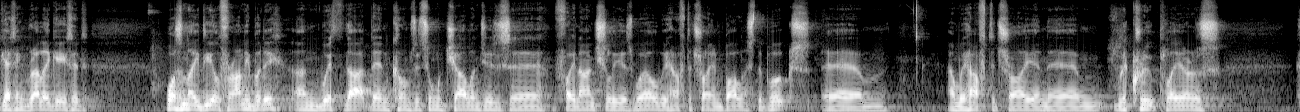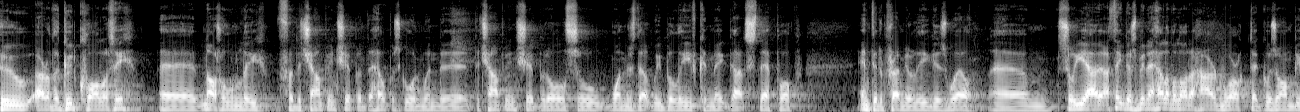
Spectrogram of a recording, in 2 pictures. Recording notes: A live Q & A event. At DC Thomson HQ in Dundee.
